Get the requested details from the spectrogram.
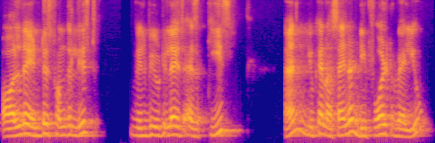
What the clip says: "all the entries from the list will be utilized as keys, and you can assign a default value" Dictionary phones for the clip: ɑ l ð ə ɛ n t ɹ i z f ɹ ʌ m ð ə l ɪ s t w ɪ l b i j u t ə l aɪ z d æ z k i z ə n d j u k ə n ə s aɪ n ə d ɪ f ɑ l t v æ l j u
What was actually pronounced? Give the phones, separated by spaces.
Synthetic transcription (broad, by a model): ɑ l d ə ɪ n t ɹ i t f ɹ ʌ m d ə l ɪ s t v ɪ l b i j u t ə l aɪ z d æ z k i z ə n d j u k ə n ə s aɪ n ə d ɪ f ɑ l t v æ l j u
